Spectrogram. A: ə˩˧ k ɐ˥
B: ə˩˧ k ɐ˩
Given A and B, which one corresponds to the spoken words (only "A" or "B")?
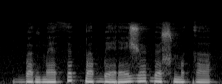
B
